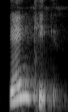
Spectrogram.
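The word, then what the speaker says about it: 元気: It's Genki. Yeah, the textbook, right? Now, ki again remains the same. I said the pronunciation is not going to change most of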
